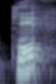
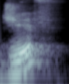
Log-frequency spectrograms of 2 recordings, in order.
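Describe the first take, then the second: First: It begins with a hard g sound. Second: It begins with a soft j sound. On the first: The speaker calls it wrong. "it's not GIF" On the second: The speaker calls it right. "as in giraffe and Joe-rilla"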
